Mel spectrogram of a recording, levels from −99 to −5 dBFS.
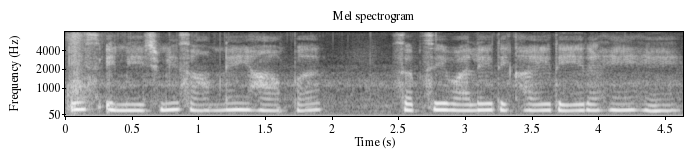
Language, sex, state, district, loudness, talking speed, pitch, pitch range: Hindi, female, Rajasthan, Jaipur, -16 LUFS, 155 wpm, 220 Hz, 210-225 Hz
